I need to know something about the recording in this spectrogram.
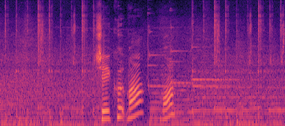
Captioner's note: in french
